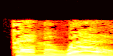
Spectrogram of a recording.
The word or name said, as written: tamarao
